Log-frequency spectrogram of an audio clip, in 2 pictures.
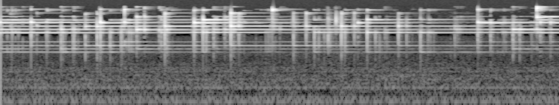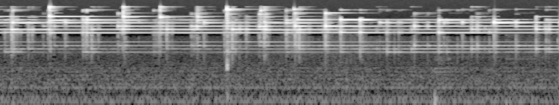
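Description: A hanging wind chime with hollow aluminum tubes and a wooden sail disc is held up by its string and gently shaken by hand, so the tubes knock together and ring. Bright, high metallic tones overlap continuously with almost no low end, each strike fading quickly into the next.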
